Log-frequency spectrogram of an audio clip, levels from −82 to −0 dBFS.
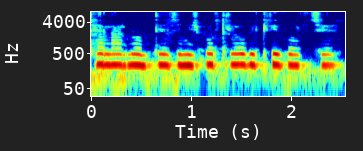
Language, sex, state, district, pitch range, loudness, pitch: Bengali, female, Tripura, West Tripura, 235-245 Hz, -14 LUFS, 240 Hz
